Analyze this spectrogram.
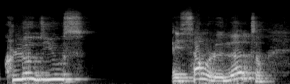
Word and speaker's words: Claudius: Par exemple, le aou va devenir o de petit à petit. Par exemple, Claudius, le prénom, va de plus en plus se prononcer Claudius.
